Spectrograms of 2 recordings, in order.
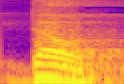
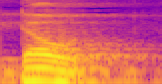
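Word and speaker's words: doubt: ডে টিট এখন আসুন ডি ইউ বি টি ডাউট ডি ইউ বি টি ডাউট তো বন্ধুগণ বিযুক্ত যতগুলি শব্দ উচ্চারিত হয় না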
